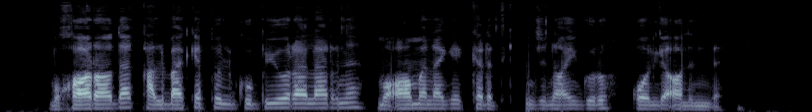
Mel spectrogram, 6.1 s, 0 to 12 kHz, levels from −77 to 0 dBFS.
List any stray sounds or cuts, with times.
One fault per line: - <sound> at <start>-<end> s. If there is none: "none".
- dropout at 3.8-3.9 s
